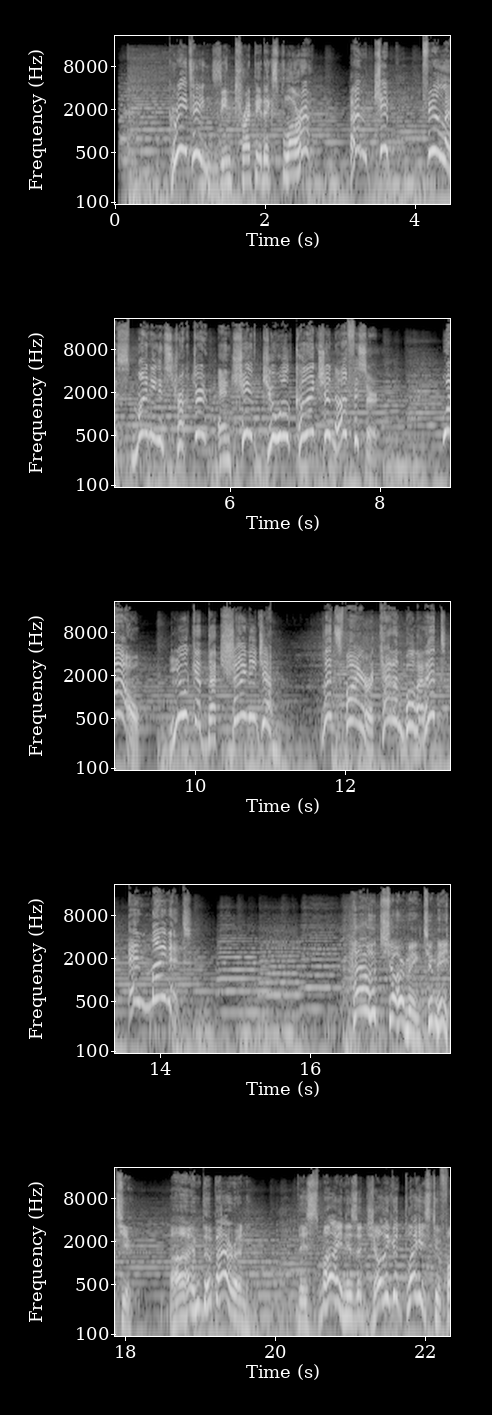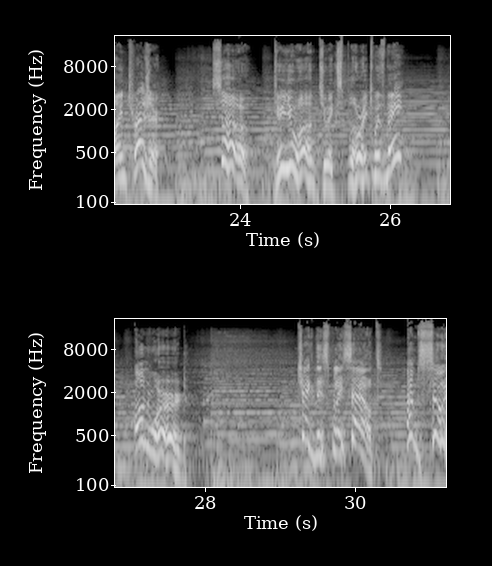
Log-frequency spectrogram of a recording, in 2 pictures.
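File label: Character Cartoon, English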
